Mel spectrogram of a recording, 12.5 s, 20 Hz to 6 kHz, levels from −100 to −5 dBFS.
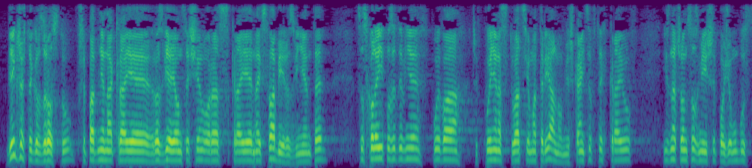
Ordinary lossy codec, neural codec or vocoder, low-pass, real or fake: none; none; 5.4 kHz; real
